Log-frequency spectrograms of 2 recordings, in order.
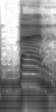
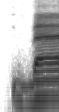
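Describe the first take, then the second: First: বান with the nasal ন fully sounded at the end; teacher models বান, ending on a clear ন; tanween demo. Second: বা with a long open vowel and no ন; teacher models stopping as বা, dropping the ন; stopping demo. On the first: Teacher shows students tanween when joining, clear demo. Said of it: "তানউইনের উচ্চারণটা কিভাবে উচ্চারিত হচ্ছে?". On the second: Teacher shows students how to stop on tanween, clear demo. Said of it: "কি পড়ব?". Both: Shown as a demonstration.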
